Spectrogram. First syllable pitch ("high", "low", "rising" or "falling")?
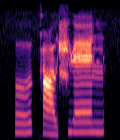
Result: rising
